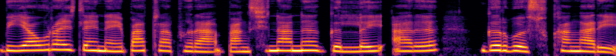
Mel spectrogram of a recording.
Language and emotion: Bodo, neutral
